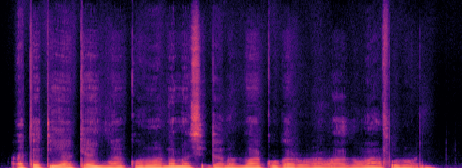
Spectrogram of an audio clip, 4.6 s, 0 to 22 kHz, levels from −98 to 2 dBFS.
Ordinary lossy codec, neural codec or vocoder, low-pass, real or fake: none; codec, 44.1 kHz, 3.4 kbps, Pupu-Codec; none; fake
